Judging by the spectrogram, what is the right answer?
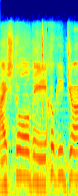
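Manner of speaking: high, sloshed delivery. Reading a line in an interview, sounding drunk. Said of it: "If he's that wasted in a T V interview".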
